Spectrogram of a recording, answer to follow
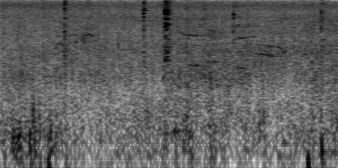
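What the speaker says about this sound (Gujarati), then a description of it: "જોઈ લો એટલો મસ્ત ઠંડો પવન" Steady wind rushes across the microphone outdoors in a park in Canada, a soft continuous roar with occasional faint gusts and distant ambient noise.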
